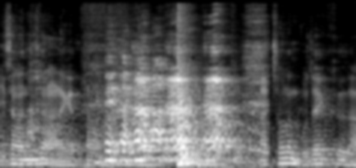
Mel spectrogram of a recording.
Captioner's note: haha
